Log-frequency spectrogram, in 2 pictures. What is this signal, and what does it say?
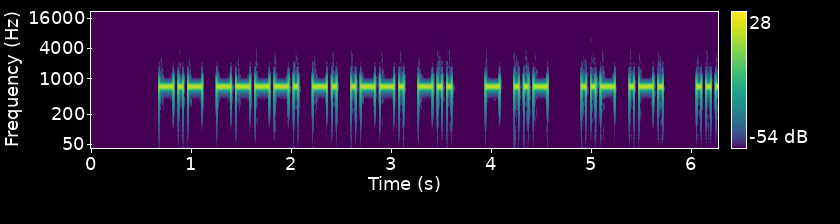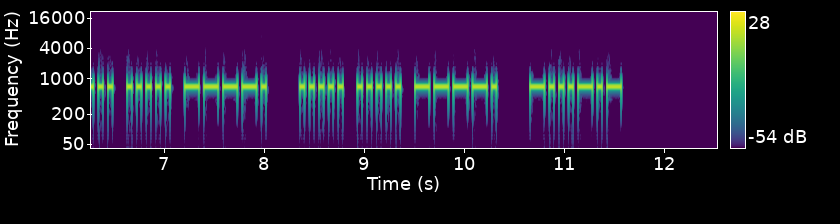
Morse code, heard as a keyed tone, about 25 wpm, 700 Hz. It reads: K9NPD TU UR 559 559 <BK>
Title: SOTA QSO Practice 25wpm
